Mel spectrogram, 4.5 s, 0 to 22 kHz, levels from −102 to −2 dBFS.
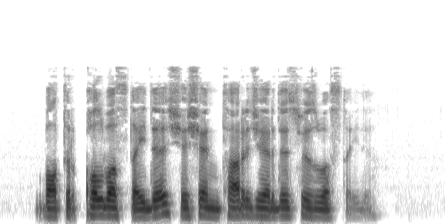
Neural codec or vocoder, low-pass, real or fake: none; 7.2 kHz; real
